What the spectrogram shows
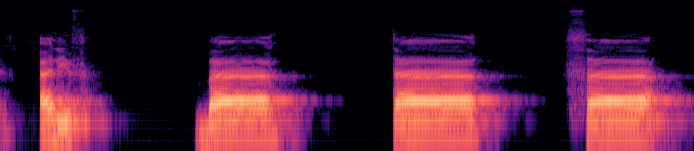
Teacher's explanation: ثا زبان کی نوک اور اوپر کے دانتوں کے کناروں کے ملنے سے ادا ہوتے ہیں، اس لیے اس کے تلفظ میں ذرا کوشش کرے۔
